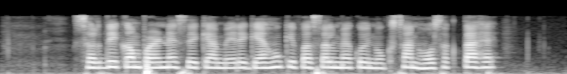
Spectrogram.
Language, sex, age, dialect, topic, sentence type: Hindi, female, 18-24, Marwari Dhudhari, agriculture, question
